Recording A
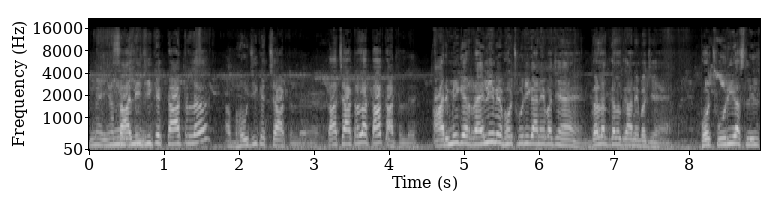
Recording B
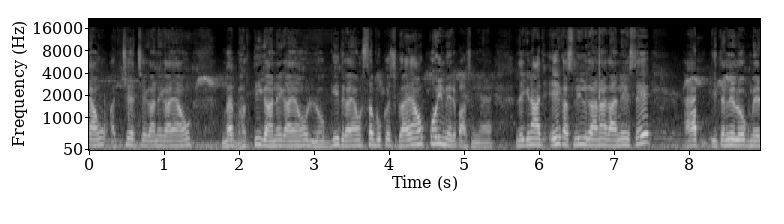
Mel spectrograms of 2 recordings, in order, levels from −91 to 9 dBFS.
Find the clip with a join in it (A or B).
A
